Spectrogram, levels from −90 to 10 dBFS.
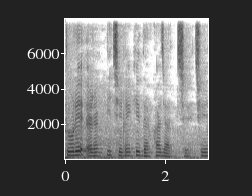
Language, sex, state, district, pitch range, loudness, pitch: Bengali, female, West Bengal, North 24 Parganas, 195-210 Hz, -17 LUFS, 200 Hz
